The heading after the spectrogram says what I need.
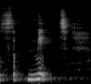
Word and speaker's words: submit: Thế còn cái này đọc là submit, mình nhấn vào âm thứ hai cho cô submit.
